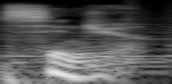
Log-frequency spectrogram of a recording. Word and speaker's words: Sina: Her friends called her Sina, pronounced Sinja.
